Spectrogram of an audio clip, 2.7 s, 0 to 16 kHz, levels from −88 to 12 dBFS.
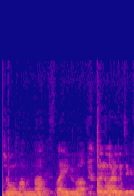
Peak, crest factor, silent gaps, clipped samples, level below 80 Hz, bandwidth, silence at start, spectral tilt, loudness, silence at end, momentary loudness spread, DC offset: -8 dBFS; 14 dB; none; under 0.1%; -46 dBFS; 11 kHz; 0.05 s; -8.5 dB/octave; -24 LUFS; 0 s; 6 LU; under 0.1%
